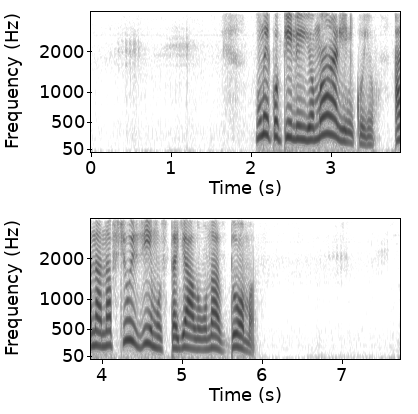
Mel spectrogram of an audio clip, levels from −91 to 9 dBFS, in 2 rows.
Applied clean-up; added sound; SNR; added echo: neural separator model SepFormer WHAMR!.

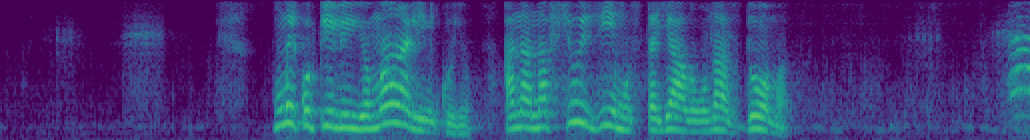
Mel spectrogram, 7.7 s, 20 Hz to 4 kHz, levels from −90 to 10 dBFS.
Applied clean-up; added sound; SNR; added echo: neural separator model SepFormer DNS4.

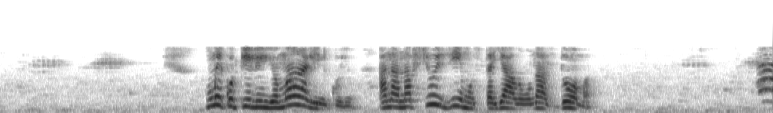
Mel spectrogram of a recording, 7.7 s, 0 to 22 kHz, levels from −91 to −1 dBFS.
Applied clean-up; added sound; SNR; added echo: classical method WPE with log-MMSE.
